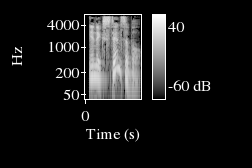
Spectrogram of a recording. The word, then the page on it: inextensible: British English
